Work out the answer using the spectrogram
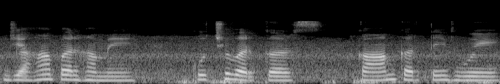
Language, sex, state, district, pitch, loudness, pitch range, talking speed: Hindi, female, Chandigarh, Chandigarh, 200 Hz, -16 LUFS, 185-210 Hz, 95 wpm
